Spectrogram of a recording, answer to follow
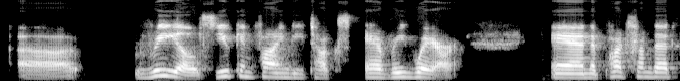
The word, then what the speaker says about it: Dtocs: that spelling is actually different that spelling is d-e-t-o-x which is for your information and my company is called detox and it's spelled as d-t-o-c-s so this is a different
